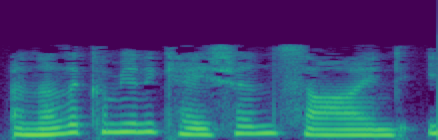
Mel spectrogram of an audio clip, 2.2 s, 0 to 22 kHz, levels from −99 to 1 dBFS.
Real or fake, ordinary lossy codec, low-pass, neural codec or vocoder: real; MP3, 24 kbps; 7.2 kHz; none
